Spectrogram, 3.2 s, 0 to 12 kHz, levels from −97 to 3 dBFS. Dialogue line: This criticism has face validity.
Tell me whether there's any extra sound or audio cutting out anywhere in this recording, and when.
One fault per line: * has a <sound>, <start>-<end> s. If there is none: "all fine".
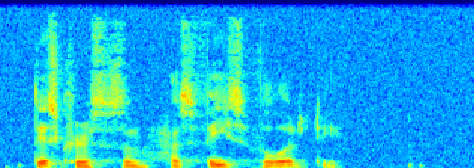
all fine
